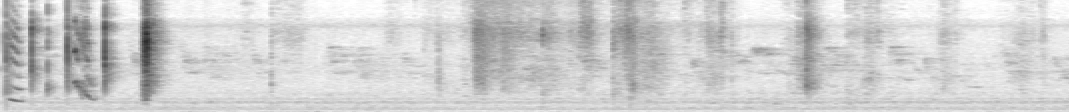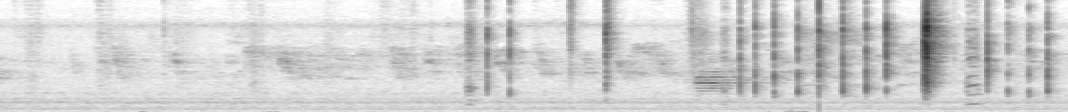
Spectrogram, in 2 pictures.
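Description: Budgerigars give sharp, scratchy squawks and quick chirps in bursts, with quiet gaps between.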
